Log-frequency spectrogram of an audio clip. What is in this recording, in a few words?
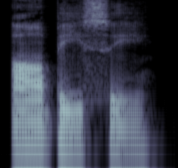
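"rbc", British English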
